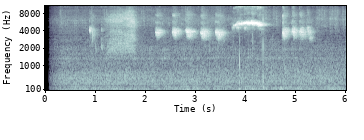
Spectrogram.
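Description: Caged bird singing: a string of short, high, clear notes about three a second, then a brighter high whistle and a quicker run of notes. A brief rustle comes about a second in.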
